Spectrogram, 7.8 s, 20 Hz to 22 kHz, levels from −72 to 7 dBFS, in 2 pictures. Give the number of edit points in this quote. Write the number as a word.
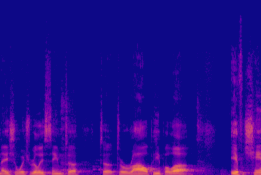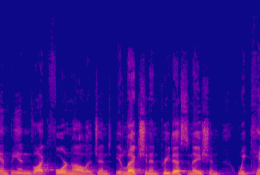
four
